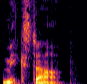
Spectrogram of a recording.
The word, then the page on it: mixed up: British English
